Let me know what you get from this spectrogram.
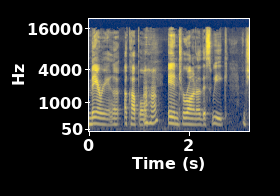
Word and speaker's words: Toronto: I'm from Toronto. – Wait, also, do you pronounce the second T in Toronto? – I do now because, I mean, Americans do. – In Toronto, we say Toronto.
